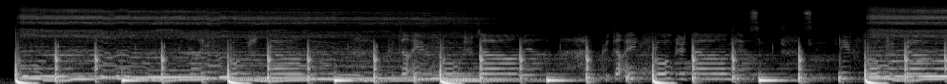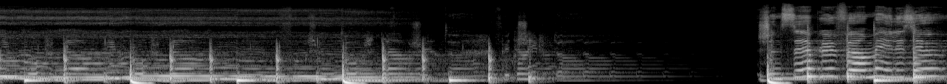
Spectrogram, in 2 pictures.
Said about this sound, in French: Avec ce disque, elle a concocté un puissant puissant cocktail à, à base de rap, d'électro et de musiques africaines, de textes autobiographiques sans filtre et de mélodies pop.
